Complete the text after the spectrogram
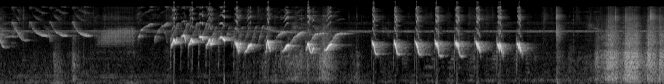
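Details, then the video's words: Greater green leafbird song played to stir other leafbirds: high downward sweeps, then a fast jumble of chirps and falling whistles, a regular run of clipped notes, and a burst of rough noise near the end. "CUCAK IJO SUPER GACOR FULL BONGKAR ISIAN BUAT PANCINGAN DAN MENAIKAN EMOSI"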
